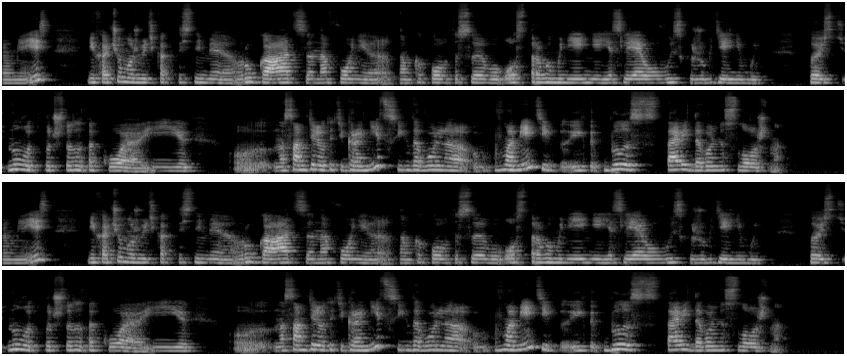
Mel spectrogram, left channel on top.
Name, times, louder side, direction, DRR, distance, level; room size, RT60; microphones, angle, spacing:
voice 1, 0.0-1.5 1.8-7.6 8.1-10.5 10.7-16.2, left 2 dB, 15° left, 3 dB, 0.7 m, -27 dB
3.8 x 2.3 x 2.6 m, 0.25 s
head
